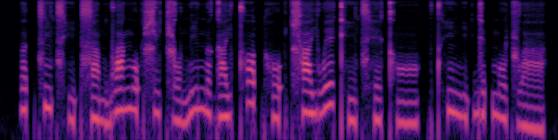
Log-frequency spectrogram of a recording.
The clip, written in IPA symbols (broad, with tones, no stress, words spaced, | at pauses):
ə˦t̚t͡sĩ˦t͡sʰi˨ʔ sa˨˩mɡwa˦ŋo˦ʔɕi˧ t͡ɕo˨˩ n̪i˦n̪ə˧ɡa˧j t̪ʰɔ˦t̚ho˨ʔt͡ɕʰa˧jwe˦ kʰĩ˨˩t͡sʰe˧kʰɔ̃˧ | t̪ʰĩ˥˧ŋi˦ʔɡe˦p̚mo˧ t͡ɕwa˨˩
